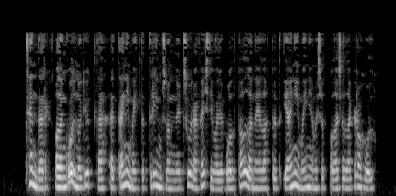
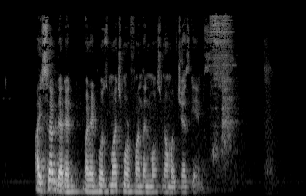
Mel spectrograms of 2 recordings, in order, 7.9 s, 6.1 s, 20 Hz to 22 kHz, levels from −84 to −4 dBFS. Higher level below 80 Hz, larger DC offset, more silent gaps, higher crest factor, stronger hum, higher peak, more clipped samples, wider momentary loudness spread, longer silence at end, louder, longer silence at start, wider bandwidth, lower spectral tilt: first, -66 dBFS vs -74 dBFS; neither; neither; about the same, 18 dB vs 20 dB; neither; first, -6 dBFS vs -12 dBFS; neither; second, 9 LU vs 13 LU; second, 0.45 s vs 1.45 s; first, -24 LUFS vs -32 LUFS; second, 0.5 s vs 0.7 s; second, 11.5 kHz vs 16 kHz; about the same, -5 dB/octave vs -4.5 dB/octave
